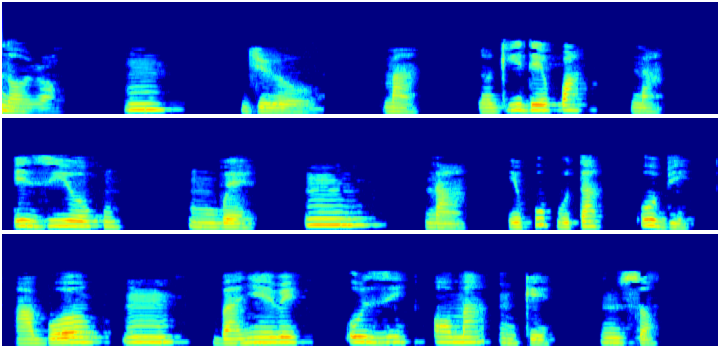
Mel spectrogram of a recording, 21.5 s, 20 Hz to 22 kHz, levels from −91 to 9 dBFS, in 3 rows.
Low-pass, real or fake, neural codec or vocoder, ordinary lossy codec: 5.4 kHz; real; none; MP3, 24 kbps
